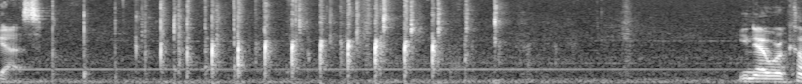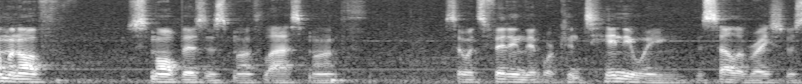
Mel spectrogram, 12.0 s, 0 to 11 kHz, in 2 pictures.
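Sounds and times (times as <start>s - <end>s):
light applause: 0.3s - 3.8s.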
